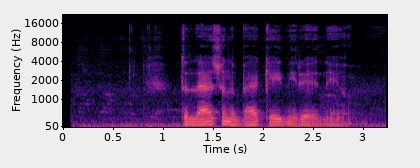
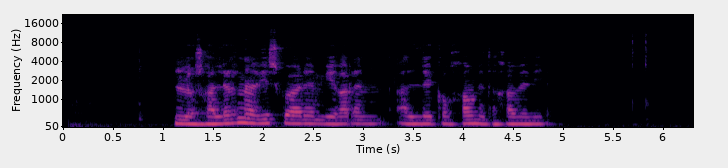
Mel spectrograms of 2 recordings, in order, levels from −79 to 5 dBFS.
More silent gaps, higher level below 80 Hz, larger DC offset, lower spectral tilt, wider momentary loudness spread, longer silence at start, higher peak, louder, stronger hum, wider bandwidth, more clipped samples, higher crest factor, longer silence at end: neither; first, -44 dBFS vs -68 dBFS; neither; about the same, -5.5 dB/octave vs -5.5 dB/octave; first, 21 LU vs 8 LU; second, 0.1 s vs 1.1 s; first, -8 dBFS vs -24 dBFS; first, -26 LUFS vs -38 LUFS; neither; first, 16 kHz vs 13 kHz; neither; about the same, 20 dB vs 16 dB; second, 0 s vs 1.4 s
